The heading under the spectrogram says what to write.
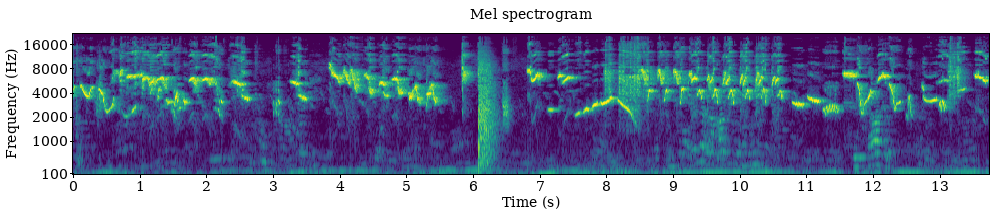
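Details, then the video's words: Pied fantail singing as training material for songbird contests: long run of high, sharp chirps and twittering phrases, a brief loud burst near the middle, steady low hum in the background. "Manis Kicauan TLEDEKAN"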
